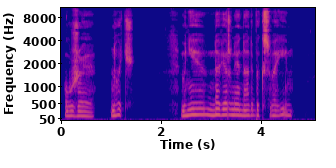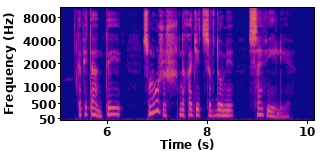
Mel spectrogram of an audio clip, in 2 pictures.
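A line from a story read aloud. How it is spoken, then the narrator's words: Uncertain speech. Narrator (Russian): Илья неуверенно произнес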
